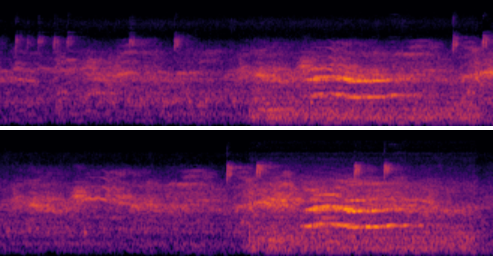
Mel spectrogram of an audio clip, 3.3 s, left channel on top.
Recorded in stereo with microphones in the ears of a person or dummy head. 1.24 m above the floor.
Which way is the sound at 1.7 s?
35° right (ahead or behind).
